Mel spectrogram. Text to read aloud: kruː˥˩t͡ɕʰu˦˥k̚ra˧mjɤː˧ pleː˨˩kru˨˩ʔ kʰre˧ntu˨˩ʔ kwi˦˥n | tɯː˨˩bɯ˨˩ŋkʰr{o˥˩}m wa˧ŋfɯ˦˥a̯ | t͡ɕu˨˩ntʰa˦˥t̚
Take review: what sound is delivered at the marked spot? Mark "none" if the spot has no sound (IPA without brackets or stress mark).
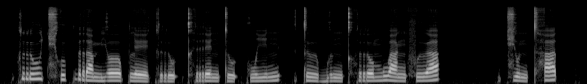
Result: o˦˥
